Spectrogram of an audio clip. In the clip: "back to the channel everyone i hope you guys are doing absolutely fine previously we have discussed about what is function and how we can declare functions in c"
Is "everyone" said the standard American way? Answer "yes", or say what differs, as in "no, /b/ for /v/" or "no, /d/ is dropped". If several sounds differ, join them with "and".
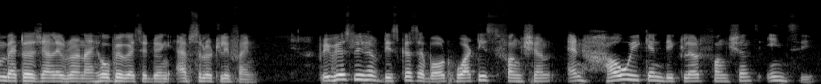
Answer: no, /b/ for /v/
